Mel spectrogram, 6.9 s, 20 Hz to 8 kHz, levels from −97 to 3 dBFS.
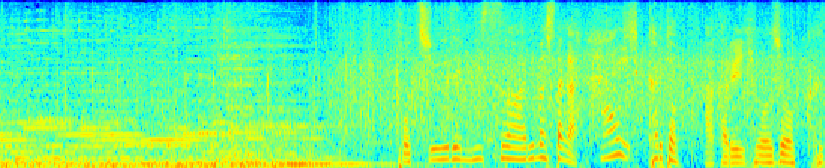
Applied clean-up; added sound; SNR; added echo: none; none; none; none.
